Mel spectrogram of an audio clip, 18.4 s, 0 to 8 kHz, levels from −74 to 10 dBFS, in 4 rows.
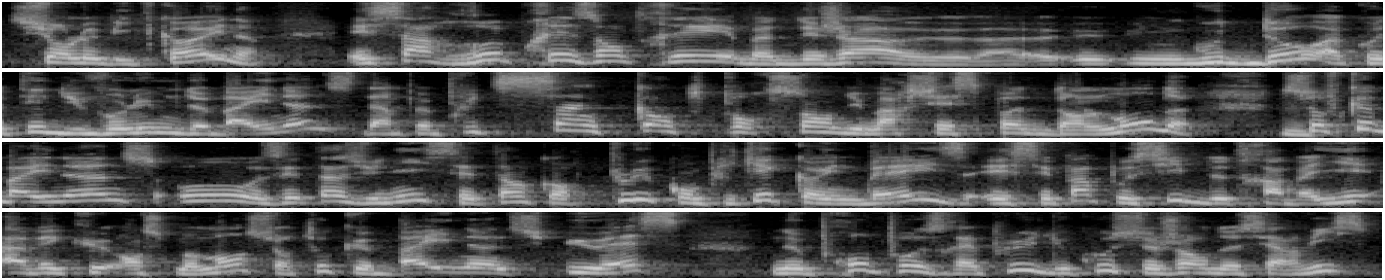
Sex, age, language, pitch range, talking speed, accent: male, 30-49, French, 150-205 Hz, 200 wpm, French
